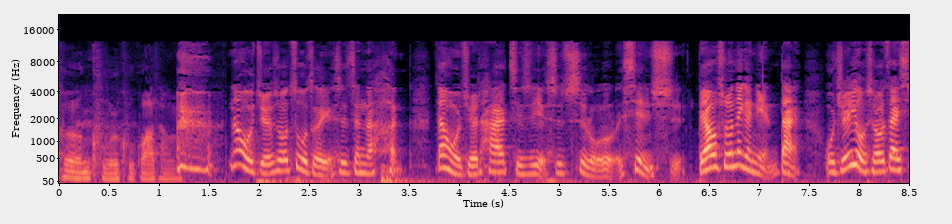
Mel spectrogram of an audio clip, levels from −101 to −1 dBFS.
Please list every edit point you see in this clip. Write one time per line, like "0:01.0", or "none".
0:01.6
0:06.3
